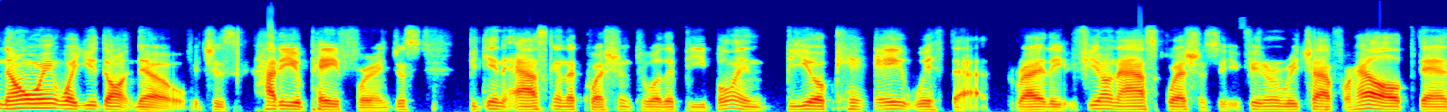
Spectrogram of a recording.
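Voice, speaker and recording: In a Spanish accent, a man with a fairly low pitch speaks at a moderate pace with hardly any pauses. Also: ordinary pitch variation, quiet background. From El Salvador. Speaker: transportation manager. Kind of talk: interview. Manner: many fillers and repetitions.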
